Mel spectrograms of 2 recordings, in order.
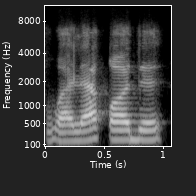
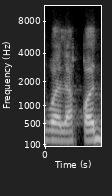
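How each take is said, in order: First: The final d ends with a gentle, natural bounce. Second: The final d ends in a sudden, jerky stop. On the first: The speaker calls it right. "a very gentle, just a natural bounce" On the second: The speaker calls it wrong. "that sudden stop, jerk at the end"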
